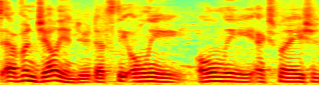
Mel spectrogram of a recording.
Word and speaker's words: Evangelion: Japanese pronunciation for Evangelion. It's Evangelion, dude.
